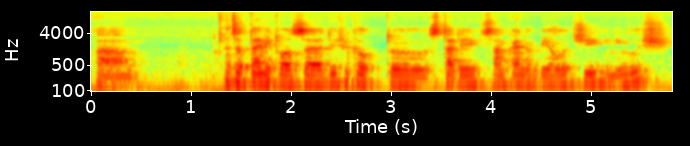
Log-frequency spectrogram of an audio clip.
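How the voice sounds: Over audible room echo, a man talks at a moderate pace and medium pitch with little pitch movement.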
